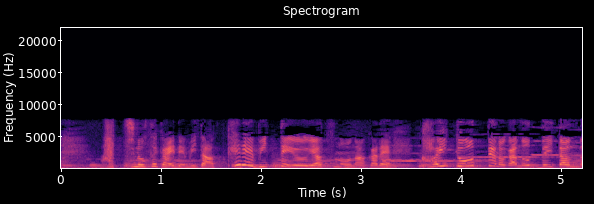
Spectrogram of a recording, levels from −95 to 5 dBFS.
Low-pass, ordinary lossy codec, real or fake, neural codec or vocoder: none; none; real; none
